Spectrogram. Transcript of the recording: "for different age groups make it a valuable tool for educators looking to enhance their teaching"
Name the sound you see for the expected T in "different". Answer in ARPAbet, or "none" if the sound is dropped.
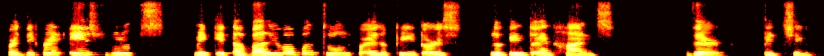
T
